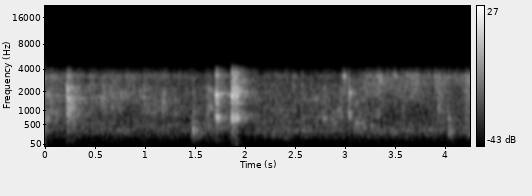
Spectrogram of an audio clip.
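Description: Clinks of a serving utensil against tableware as food is served at a table: a few separate clinks, the loudest pair about two seconds in.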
